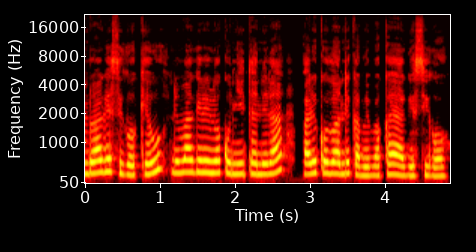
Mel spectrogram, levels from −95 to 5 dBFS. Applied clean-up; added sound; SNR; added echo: neural mask model Resemble Enhance denoiser.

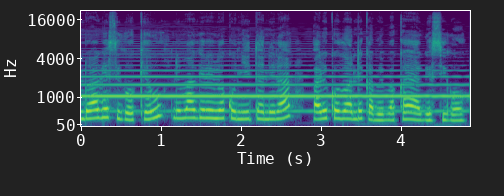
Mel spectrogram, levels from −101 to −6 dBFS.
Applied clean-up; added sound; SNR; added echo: none; Wind instrument, woodwind instrument; 5 dB; none.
